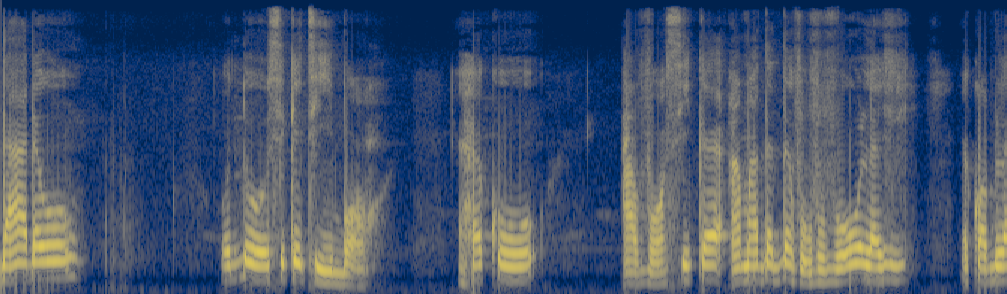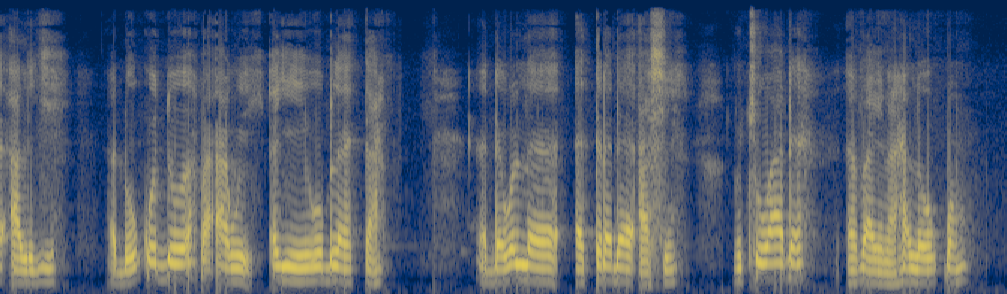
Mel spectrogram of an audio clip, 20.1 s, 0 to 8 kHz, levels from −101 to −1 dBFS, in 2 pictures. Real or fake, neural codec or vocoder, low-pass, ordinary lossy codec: real; none; 7.2 kHz; AAC, 48 kbps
